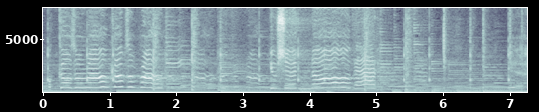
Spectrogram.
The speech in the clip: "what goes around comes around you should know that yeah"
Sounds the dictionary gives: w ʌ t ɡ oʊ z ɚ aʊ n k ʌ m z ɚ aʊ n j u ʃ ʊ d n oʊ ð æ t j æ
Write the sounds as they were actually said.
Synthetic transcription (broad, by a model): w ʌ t ɡ oʊ z ɚ aʊ n k ʌ m z ɚ aʊ n j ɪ ʃ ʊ d n oʊ ð æ t j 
